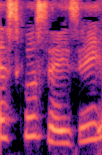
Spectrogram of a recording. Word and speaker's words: Scorsese: Yeah, and I don't really know if I'm pronouncing it correctly. Scorsese? – Yeah, Scorsese. Yeah.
